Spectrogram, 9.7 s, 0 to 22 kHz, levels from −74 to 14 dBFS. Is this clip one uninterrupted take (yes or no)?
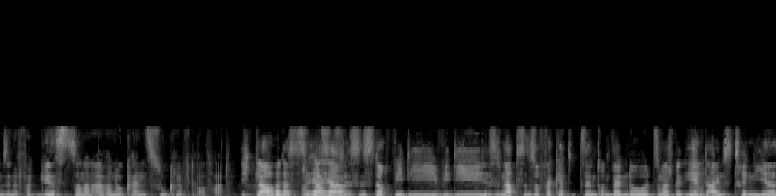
yes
